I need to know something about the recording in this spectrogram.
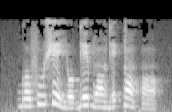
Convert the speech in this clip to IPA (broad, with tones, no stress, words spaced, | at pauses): ɡo˧fu˦ʃe˦˨ jo˨ ɡe˧bɔ̃˨ɡe˨˦ k͡pɔ̃˦˨kɔ̃˨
